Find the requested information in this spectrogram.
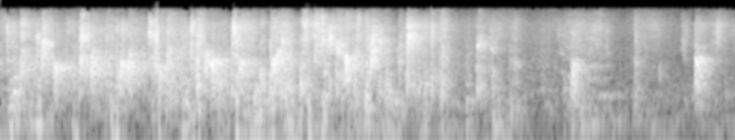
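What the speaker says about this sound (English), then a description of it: "a round of applause" Classroom applause after a drug legalization debate, a dense patter of hand claps from a group that holds steady, then thins and fades toward the end.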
